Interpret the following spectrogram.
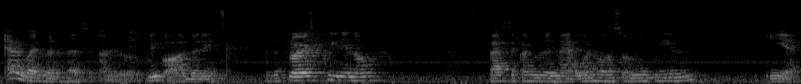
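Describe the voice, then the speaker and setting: A young woman talks casually to camera as a vlogger. Her voice is low in pitch. She sounds away from the mic, in a room with heavy echo. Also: brisk. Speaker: vlog host. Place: echoey room. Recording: echoey room, distant mic, clear noise.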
